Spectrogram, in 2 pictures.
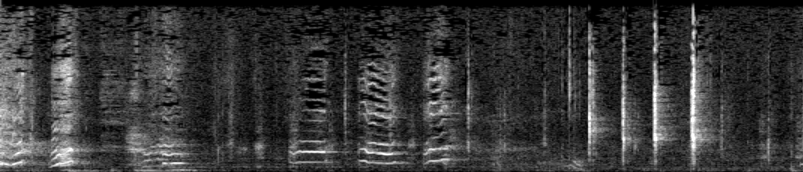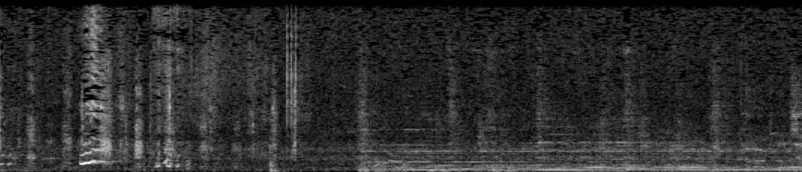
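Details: West Highland White Terrier pups with their mother, a Birch Bark westie pup among them, giving thin, high sliding whines and squeaky whimpers in short bursts over the first seconds, with scattered clicks and rustles, then soft music rising underneath.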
